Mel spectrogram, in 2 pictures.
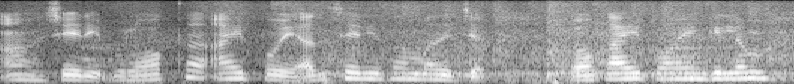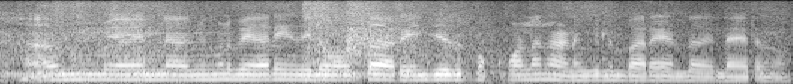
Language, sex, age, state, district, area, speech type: Malayalam, female, 30-45, Kerala, Alappuzha, rural, spontaneous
